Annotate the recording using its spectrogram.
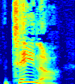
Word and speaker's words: Tina: Tina.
